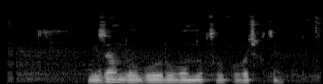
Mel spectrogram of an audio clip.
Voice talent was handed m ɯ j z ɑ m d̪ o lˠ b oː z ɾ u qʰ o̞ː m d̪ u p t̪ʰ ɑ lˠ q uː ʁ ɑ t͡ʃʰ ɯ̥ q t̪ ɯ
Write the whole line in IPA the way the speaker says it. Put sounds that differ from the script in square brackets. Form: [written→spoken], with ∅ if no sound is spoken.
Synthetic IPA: m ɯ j z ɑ m d̪ o lˠ b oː [z→∅] ɾ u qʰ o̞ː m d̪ u [p→q] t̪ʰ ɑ lˠ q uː ʁ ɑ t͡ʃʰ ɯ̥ q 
